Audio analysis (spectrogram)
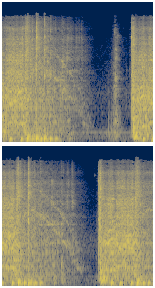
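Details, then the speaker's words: Cub Cadet RZT zero-turn mower after swap to newer Kohler Courage V-twin, first start with carb spray: two quick crank bursts fire into an even, steady running beat; normal start and run. "I'm going to crank this up for the first time. We're going to see if this thing runs. Guess that's a good sign."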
